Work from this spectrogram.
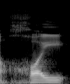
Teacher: او و مدہ ہے، تیا لمبا نہیں کرنا۔ خوئی، خو کو موٹا ادا کرنا ہے، یا لین ہے۔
